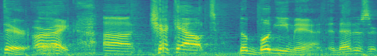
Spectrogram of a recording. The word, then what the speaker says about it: Bookgeyman: - nailed it there alright check out the boogieman and that is the correct pronunciation it is the boogieman actually at a bookstore near you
